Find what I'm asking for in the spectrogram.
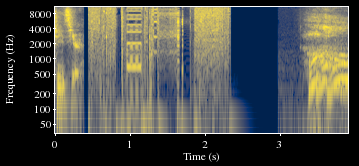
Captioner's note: static hissing; all gasping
